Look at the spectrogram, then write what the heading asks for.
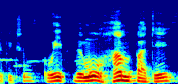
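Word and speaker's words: Hampâté: chose oui le mot Hampaté si on ne le prononce pas le N perce son sens Ham c'est un des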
